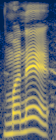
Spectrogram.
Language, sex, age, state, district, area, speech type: Kannada, male, 18-30, Karnataka, Chamarajanagar, rural, read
